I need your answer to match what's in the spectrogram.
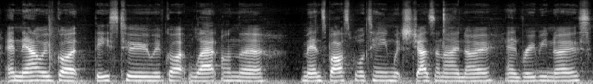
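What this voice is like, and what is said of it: Australian accent. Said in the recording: “your accent? ... I was like almost one of the only Australians coming here”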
